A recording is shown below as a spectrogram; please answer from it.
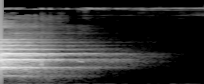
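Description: A woman's voice ending the word 'sold' (成交) rings on as a steady tone with an added echo, fading away within about a second; then silence.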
